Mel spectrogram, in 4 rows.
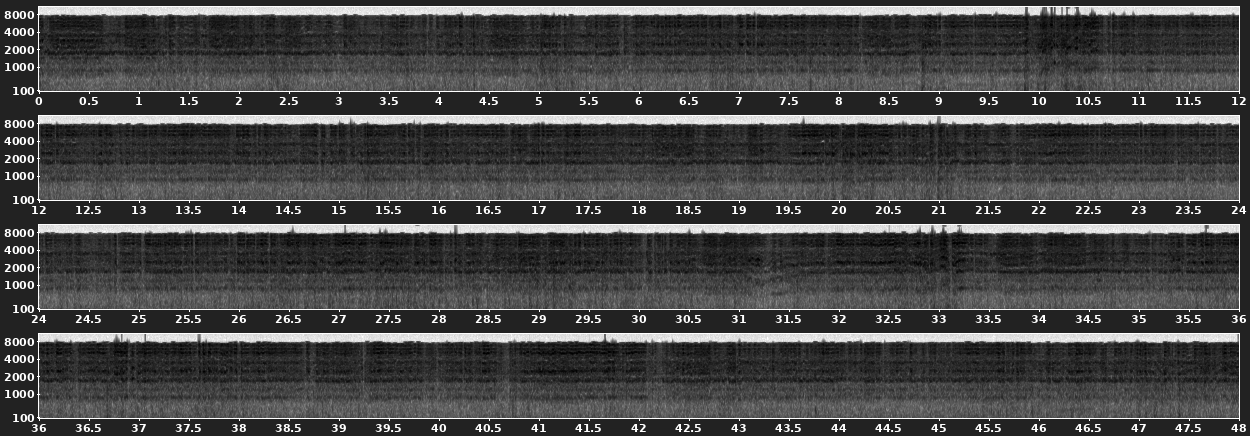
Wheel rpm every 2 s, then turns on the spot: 220, 230, 230, 230, 230, 240, 230, 230, 230, 230, 230, 230, 240, 230, 220, 210, 220, 230, 230, 230, 230, 230, 230, 230.
none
